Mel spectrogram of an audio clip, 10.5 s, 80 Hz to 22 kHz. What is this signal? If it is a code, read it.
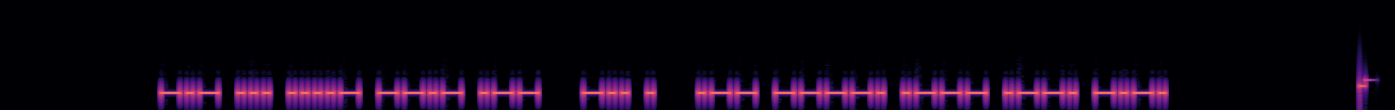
Morse code, heard as a keyed tone, about 25 wpm, 700 Hz. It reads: KS4QW DE W9JPC
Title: USA Callsign DE Callsign - 5 Characters - 25wpm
